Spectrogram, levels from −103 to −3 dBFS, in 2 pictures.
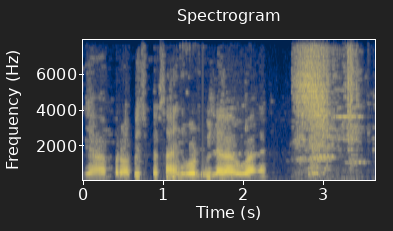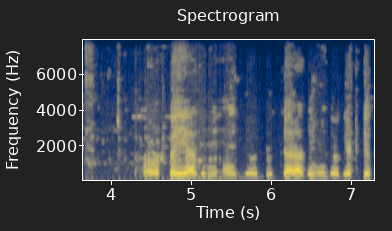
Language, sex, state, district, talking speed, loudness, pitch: Hindi, male, Jharkhand, Jamtara, 180 wpm, -20 LUFS, 130 Hz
